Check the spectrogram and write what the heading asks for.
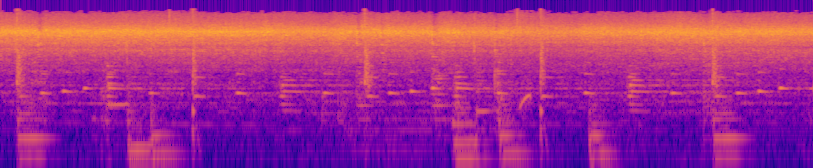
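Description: Meat and herbs sizzling in an aluminium stockpot as a metal ladle stirs them, with occasional clicks of the ladle against the pot. Background music with melodic notes and a bass beat plays over it.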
